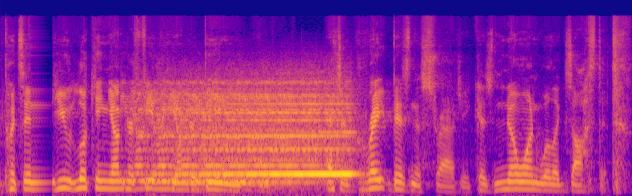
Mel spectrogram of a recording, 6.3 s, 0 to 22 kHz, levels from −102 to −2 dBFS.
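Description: From 0.31 to 0.54 s the speech gives way to a buzzy continuation of the last sound that fades without ever reaching silence. This is likely a long network dropout: about 200 ms of audio never arrived and was patched over, then the speech resumes without the lost part.

At 0.84 s a single sharp click cuts through, and another at 3.01 s. Both are likely dropped samples: only a couple of samples go missing, so the waveform jumps abruptly, too briefly to erase any sound.

From 1.20 to 3.97 s a feedback howl builds to about 10 dB above the speech, centred around 500 Hz and pulsing roughly every 200 ms. A microphone-to-loudspeaker loop was regenerating the sound on each pass until it was broken.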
